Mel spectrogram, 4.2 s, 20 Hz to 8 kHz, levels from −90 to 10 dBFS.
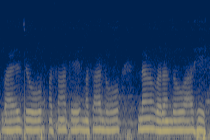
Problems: constant background noise, echo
